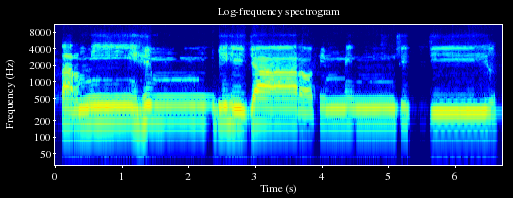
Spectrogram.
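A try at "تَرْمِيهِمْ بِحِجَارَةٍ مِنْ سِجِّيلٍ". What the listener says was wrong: Himnya ada engnya ya Pak tuh.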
